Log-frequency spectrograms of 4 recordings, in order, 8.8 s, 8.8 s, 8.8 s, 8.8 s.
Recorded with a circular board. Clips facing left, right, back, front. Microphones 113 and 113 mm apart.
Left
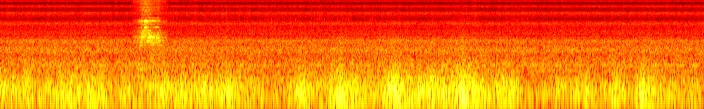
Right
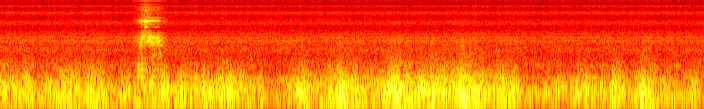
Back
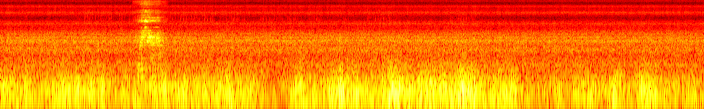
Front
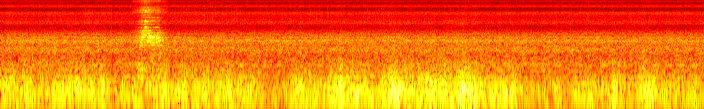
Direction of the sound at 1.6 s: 105° right.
